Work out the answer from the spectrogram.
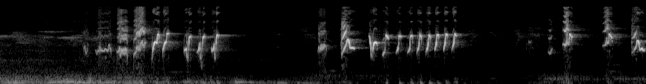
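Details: Lombok white-eye singing vigorously in a training recording for songbirds: bursts of high, rapid chattering notes in quick trills, interrupted by short pauses, with sharp separate chirps near the end.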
